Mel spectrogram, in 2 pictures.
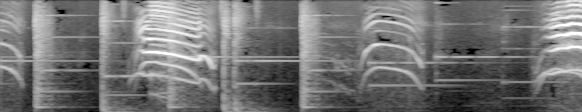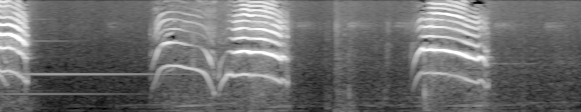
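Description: Very young grey kittens mewing: five high, loud calls, each rising then falling in pitch, about one every two seconds.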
